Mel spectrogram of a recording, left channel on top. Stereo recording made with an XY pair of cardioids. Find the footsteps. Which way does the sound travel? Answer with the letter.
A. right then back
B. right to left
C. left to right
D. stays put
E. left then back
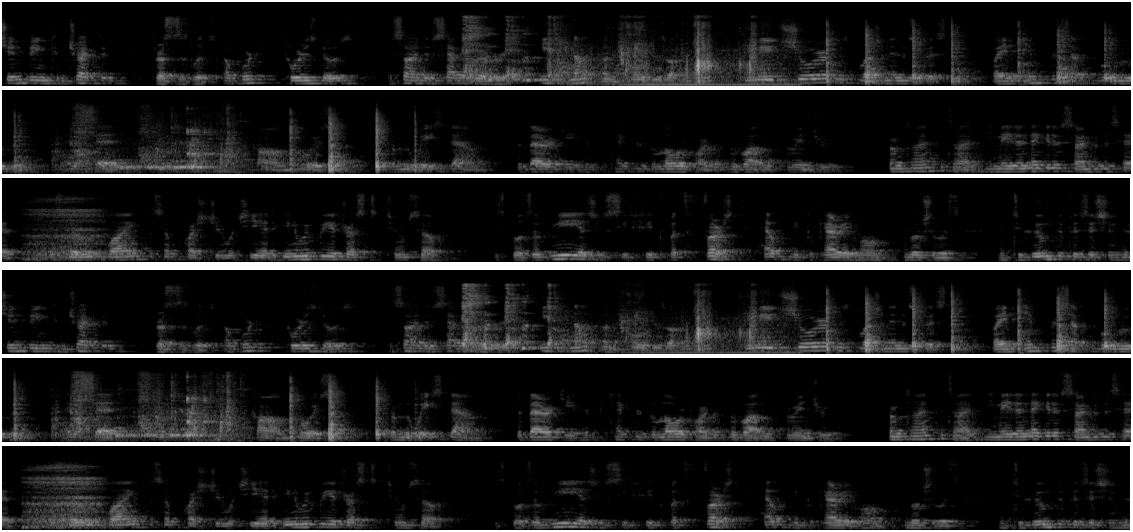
A.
